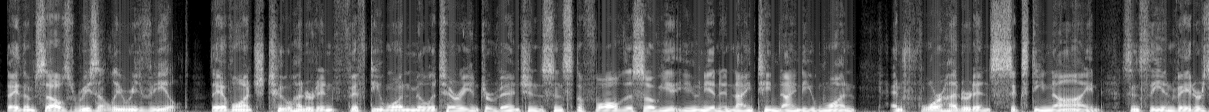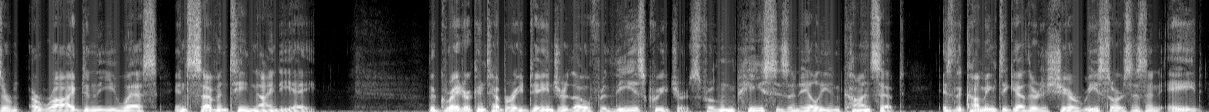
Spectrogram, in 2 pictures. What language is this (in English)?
English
